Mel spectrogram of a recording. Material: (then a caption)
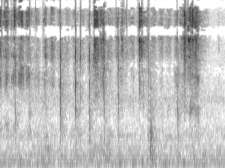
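Sand. A flat metal knife blade, held in a hand with long painted nails, scrapes and cuts through blue, packed, dry kinetic sand in a small orange-red silicone mold held in the other hand. The sound is a series of dry, gritty, crunchy scrapes, about a dozen irregular strokes with bright, high hiss and rasp and almost no low end.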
